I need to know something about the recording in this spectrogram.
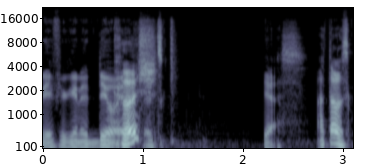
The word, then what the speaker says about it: Koosh: Koosh. No, you gotta fucking pronounce the word right if you're gonna do it. Kush?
